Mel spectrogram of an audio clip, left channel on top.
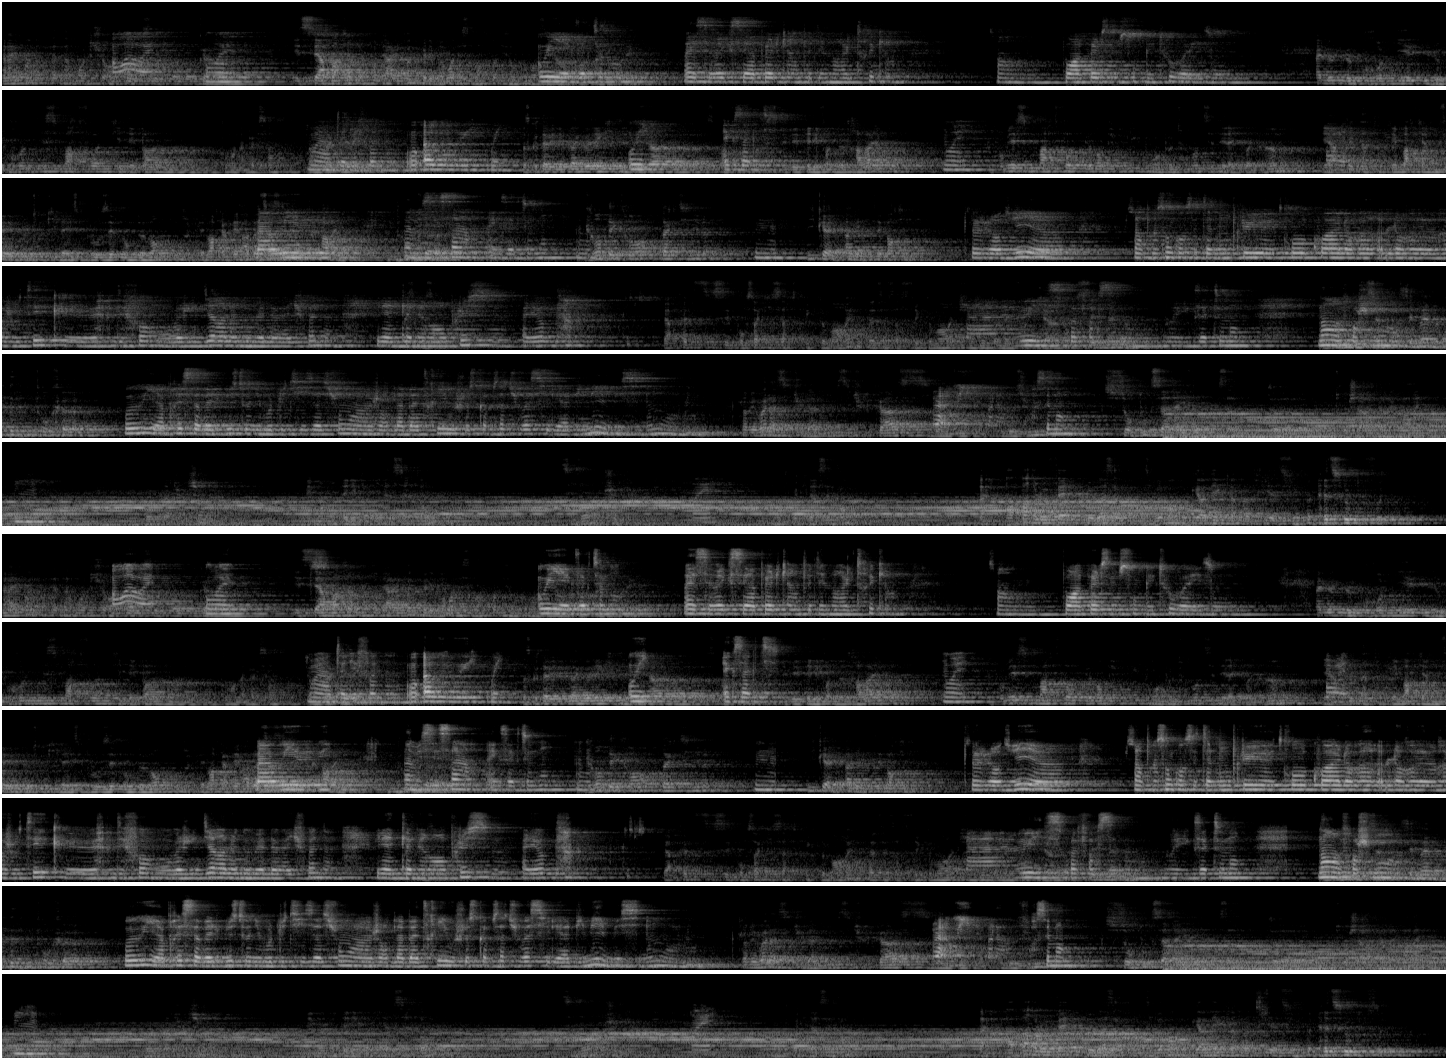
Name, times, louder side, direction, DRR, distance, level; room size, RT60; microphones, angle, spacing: voice 1, 0.0-2.4 2.8-6.3 13.1-17.2 17.5-18.1 19.7-23.4 24.4-27.3 27.6-32.3 32.7-33.3 34.7-36.0 36.9-38.0 47.3-47.7 49.9-54.6 56.5-58.6 64.5-64.8 65.2-68.2 68.8-72.0 73.6-74.4 75.2-76.6 77.8-78.6 79.9-80.7 81.9-86.0, equal, 40° left, -1 dB, 3.9 m, -38 dB
voice 2, 1.1-1.5 2.0-2.3 3.1-3.2 5.4-6.2 6.8-8.9 9.9-12.4 12.9-13.1 17.5-19.5 20.7-20.9 21.6-22.2 23.8-24.1 27.7-27.9 31.4-32.2 32.9-34.8 36.4-36.7 38.6-39.9 40.1-49.1 49.5-49.7 52.9-54.2 54.4-56.2 56.5-57.5 59.0-64.7 67.1-68.4 72.3-72.6 79.1-79.3, right 2 dB, 85° right, 5 dB, 2.0 m, -31 dB
sound 1, 69.4-84.1, left 1 dB, ahead, 1.9 m, -36 dB
26.5 x 15.0 x 9.7 m, 2.4 s
head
